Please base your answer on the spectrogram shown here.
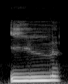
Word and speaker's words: ils: Okay, so you can notice that even if you've got this S at the end, and then here you don't have anything, well, you pronounce them the same way. Okay, il, singular form. Il, plural form.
